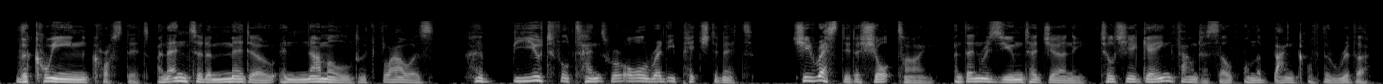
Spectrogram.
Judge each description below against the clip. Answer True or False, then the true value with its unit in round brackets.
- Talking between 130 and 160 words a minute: False (175 wpm)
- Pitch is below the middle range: True (110 Hz)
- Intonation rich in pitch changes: True (5.7 semitones)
